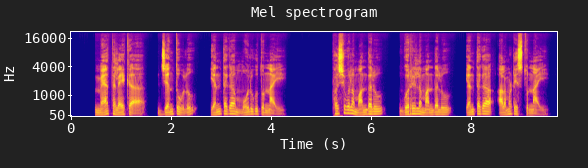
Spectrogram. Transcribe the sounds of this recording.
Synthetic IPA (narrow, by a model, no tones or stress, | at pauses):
mɛːt̪ɐlɛːkɐ̰ | d͡ʒent̪uwulu | ent̪ɐɡaːmuːluɡut̪unːa̰ːjḭ | pʰɐʃuwɐlɐmɐnd̪ɐlu | ɡoɾːilɐmɐnd̪ɐlu | ent̪ɐɡaːʔɐlɐmɐʈeːst̪unːa̰ːjḭ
